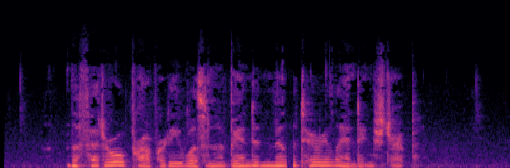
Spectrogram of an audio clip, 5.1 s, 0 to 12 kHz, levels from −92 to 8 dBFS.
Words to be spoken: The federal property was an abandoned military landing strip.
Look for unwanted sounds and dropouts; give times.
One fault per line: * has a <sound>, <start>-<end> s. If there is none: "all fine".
* has a dropout, 2.9-2.9 s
